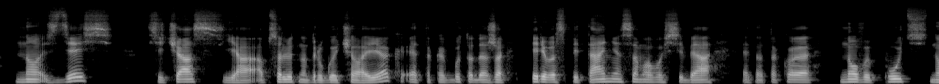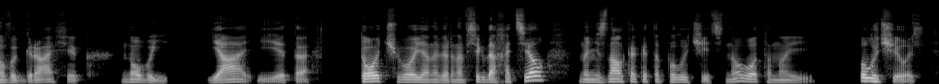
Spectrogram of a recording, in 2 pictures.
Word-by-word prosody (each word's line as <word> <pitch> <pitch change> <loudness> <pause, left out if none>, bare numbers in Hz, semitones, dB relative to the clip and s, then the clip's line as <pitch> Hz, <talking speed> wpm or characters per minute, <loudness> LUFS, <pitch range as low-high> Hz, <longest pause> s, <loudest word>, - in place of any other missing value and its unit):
но 115 0 0
здесь, 140 - -1 0.3
сейчас, 120 +3 +1
я 100 -1 +1
абсолютно 110 +2 -1
другой 105 -1 -1
человек. 105 - +1
Это 110 -2 -6
как 105 0 -7
будто 115 0 -4
даже 105 0 0 0.2
перевоспитание 120 +1 +1
самого 115 -2 -3
себя, 105 0 0 0.2
это - - -8
такое- 105 -2 -1 0.2
новый 115 -1 +1
путь, 130 +4 -2
новый 105 -1 0
график, 105 -1 -4
новый 105 -4 -2 0.4
я. 110 +4 +4
И - - -8
это - - -2 0.5
то, 135 +2 +8
чего 115 -4 +1
я, 110 -1 +2
наверно, 105 -1 -2
всегда 110 +1 +2
хотел, 170 - +4 0.3
но 115 - -1
не 110 -1 -2
знал, 130 +5 +3
как 130 -2 -2
это 110 -2 -4
получить, 115 -2 -4
но 130 +8 -2
вот 120 -4 +1
оно 100 -1 -5
и 95 - -8 0.5
получилось. 140 -4 +3
110 Hz, 130 wpm, -25 LUFS, 105-120 Hz, 0.5 s, то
